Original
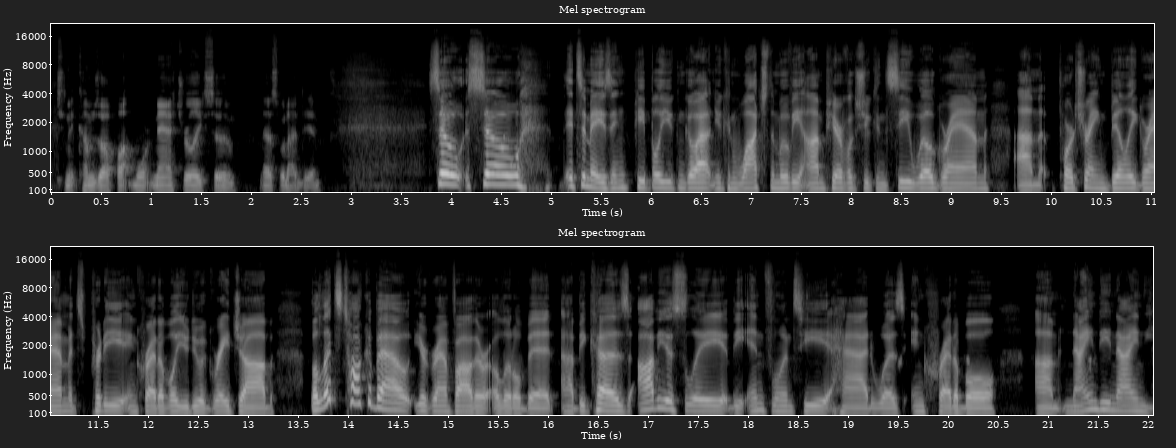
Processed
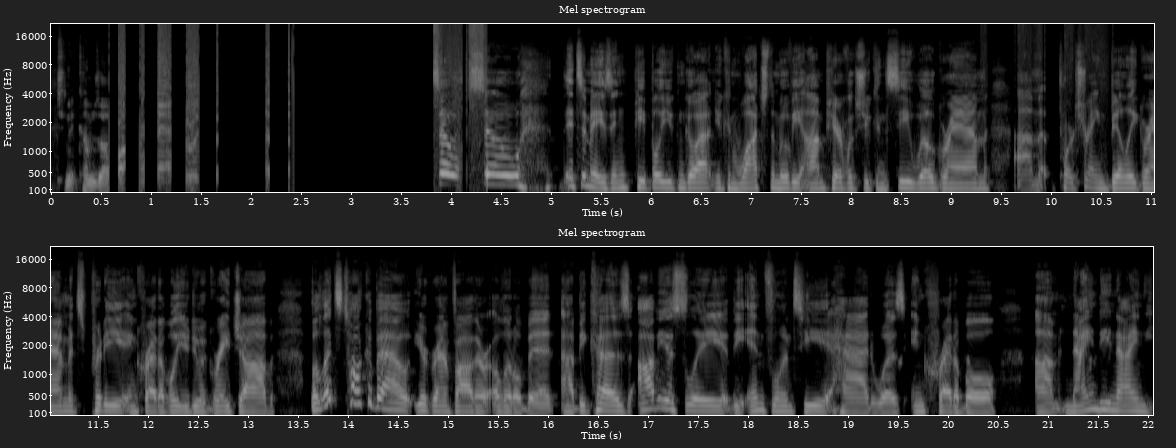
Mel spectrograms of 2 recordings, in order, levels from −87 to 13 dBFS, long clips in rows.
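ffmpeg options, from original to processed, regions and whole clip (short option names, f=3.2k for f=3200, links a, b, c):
-filter_complex "[0:a]asettb=1/sr,asplit=3[a][b][c];[a]atrim=end=0.574[d];[b]atrim=start=0.57:end=4.36,asetpts=PTS-STARTPTS,afade=t=in:d=0.004:c=qsin,afade=t=out:st=3.786:d=0.004:c=qsin,highpass=f=680:t=q:w=2.3,aeval=exprs='val(0)*gte(abs(val(0)),0.0282)':c=same[e];[c]atrim=start=4.356[f];[d][e]acrossfade=d=0.004:c1=hsin:c2=qsin[g];[g][f]acrossfade=d=0.004:c1=qsin:c2=hsin,asettb=1/sr,asplit=3[h][i][j];[h]atrim=end=9.294[k];[i]atrim=start=9.29:end=10.62,asetpts=PTS-STARTPTS,afade=t=in:d=0.004:c=qsin,afade=t=out:st=1.326:d=0.004:c=qsin,highpass=f=110:p=1,acompressor=threshold=-34dB:ratio=6:attack=3.2:release=140:knee=1:detection=peak,acrusher=bits=6:mode=log:mix=0:aa=0.000001[l];[j]atrim=start=10.616[m];[k][l]acrossfade=d=0.004:c1=hsin:c2=qsin[n];[n][m]acrossfade=d=0.004:c1=qsin:c2=hsin,bass=f=250:g=0,treble=f=4k:g=12,aecho=1:1:6.8:0.67,acompressor=threshold=-33dB:ratio=2,volume=-3.5dB"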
